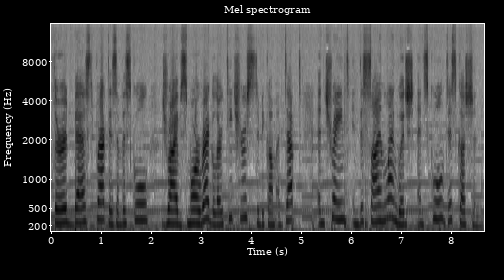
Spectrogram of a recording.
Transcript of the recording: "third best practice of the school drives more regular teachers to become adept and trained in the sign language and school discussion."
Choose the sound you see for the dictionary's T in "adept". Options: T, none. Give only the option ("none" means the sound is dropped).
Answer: T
